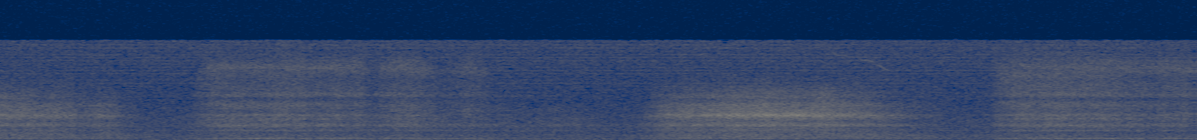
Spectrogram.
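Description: A person's faint, slow breathing while holding a standing yoga pose, about three long breaths in and out.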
